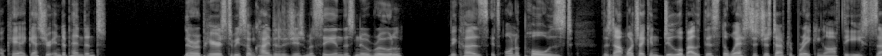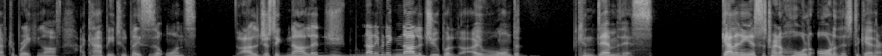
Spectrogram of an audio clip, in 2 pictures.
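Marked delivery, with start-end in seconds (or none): none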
